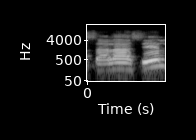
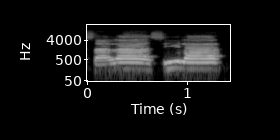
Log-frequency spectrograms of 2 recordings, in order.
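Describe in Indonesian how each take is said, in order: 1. Kata ini berakhir pada konsonan terakhir. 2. Kata ini berakhir dengan vokal panjang. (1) "dihilangkan dulu alifnya" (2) "yang kedua salasila"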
